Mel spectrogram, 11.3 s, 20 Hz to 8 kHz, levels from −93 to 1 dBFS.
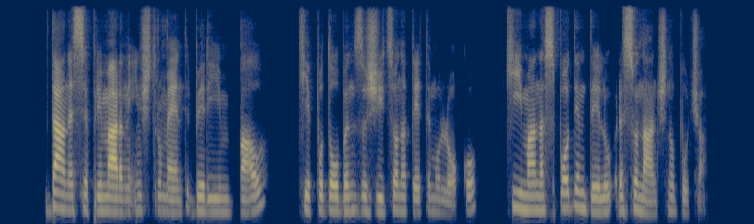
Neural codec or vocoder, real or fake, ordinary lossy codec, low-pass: codec, 24 kHz, 0.9 kbps, DualCodec; fake; AAC, 48 kbps; 7.2 kHz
